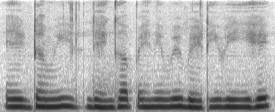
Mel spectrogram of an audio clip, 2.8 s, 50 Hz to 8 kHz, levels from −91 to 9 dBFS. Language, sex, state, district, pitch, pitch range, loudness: Hindi, female, Madhya Pradesh, Bhopal, 195 Hz, 190-200 Hz, -12 LUFS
